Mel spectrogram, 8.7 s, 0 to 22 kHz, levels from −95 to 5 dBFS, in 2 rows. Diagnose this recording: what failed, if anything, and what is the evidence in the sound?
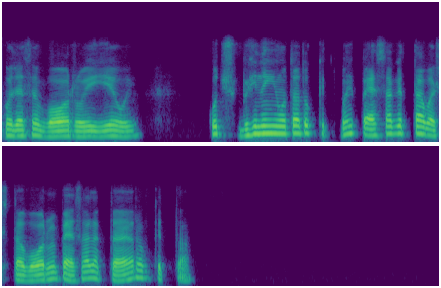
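Nothing stood out on listening; the speech comes across as a normal call recording, with its top end stopping at about 8 kHz as the call path's codec and microphone processing would leave it.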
